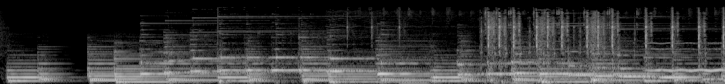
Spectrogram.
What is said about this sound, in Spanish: Suena el teclado de la máquina de escribir y aparece Fornas con un mensaje de línea directa.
